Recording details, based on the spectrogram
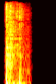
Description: shovel.ogg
